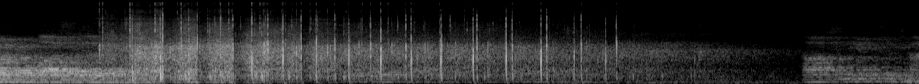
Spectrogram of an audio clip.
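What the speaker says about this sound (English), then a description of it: "can we have a round of applause for that?" An audience claps for a speaker's talk, with sharp individual claps standing out over a steady crowd, tapering off before a voice starts speaking near the end.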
